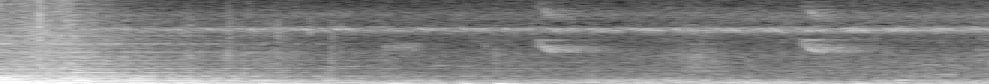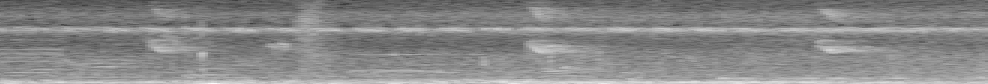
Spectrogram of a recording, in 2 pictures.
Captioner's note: rustling leaves and insect sounds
